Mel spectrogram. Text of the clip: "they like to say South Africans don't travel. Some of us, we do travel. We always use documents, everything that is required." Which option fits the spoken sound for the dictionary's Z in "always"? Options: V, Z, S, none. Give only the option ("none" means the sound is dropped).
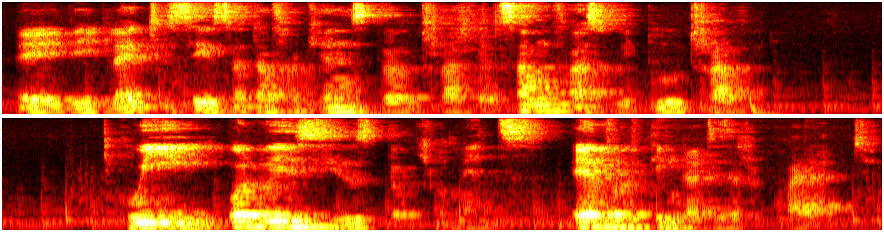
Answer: Z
